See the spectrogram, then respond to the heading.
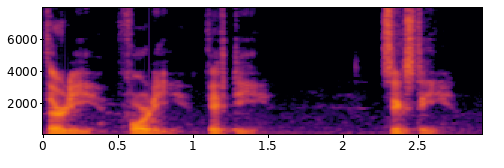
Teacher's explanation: even though it's written 30 40 50 60 we usually say it with a D sound instead of a T sound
